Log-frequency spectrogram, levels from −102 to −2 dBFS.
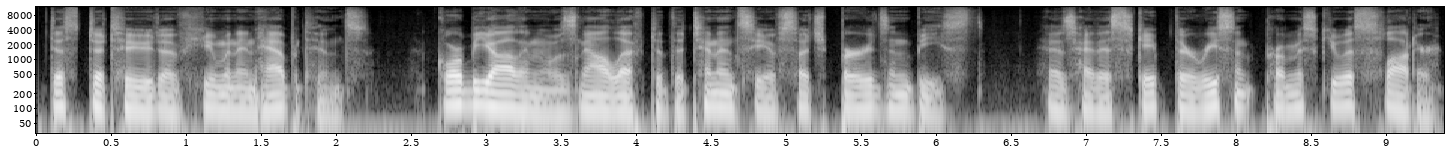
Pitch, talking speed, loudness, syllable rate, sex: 90 Hz, 155 wpm, -18 LUFS, 4.9 syllables/s, male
